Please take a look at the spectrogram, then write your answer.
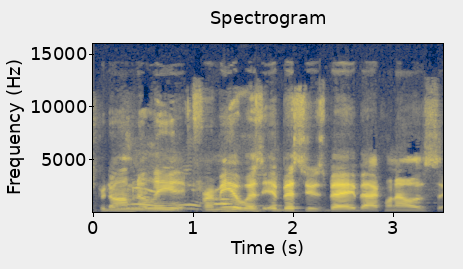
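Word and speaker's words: Ebisu's: Abisus, no one can still say Abisus. It's like, what the fuck's all that about? Still to this day, yes, that is true because it's pronounced Ibisus.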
